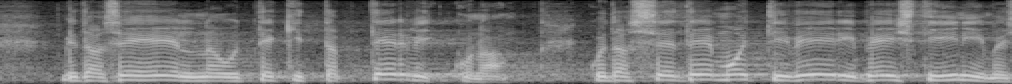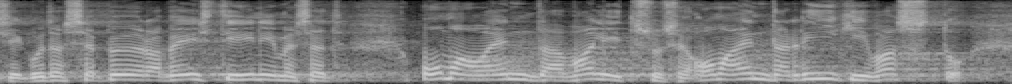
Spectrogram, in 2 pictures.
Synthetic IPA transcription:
mid̪ɑse̞ːeːlnɤwt̪e̞kːˑit̪ːˑɑb̥t̪e̞rvikːunɑ̰kujd̪̥ɑsːe̞ːt̪e̞ːmo̞t̪ʲːˑive̞ːɾibe̞ːst̪iinime̞sikujd̪ɑsːe̞pøːɾɑbe̞ːsʲt̪iinime̞se̞d̪̥ | o̞mɑe̞nd̪̥ɑvɑlʲit̪suse̞̰ʔo̞mɑe̞nd̪̥ɑriːɡ̥ivɑst̪ṵ

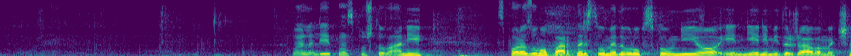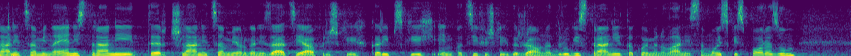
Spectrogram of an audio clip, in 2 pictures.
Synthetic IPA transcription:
xʋaːlaljeːpaspɔʃt̪ɔʋaːni | spɔːɾazumɔpaːɾt̪nɛɾst̪ʋumɛd̪ɛwɾoːpskɔunijɔʔinːjeːnimid̪əɾʒaːʋamit͡ʃlaːnit̪saminaɛːnist̪ɾaːnit̪ɛɾt͡ʃlaːnit̪samiɔɾɡanizaːt̪sijɛaːfɾiʃkixkaɾiːpskixḭnpat̪siːfiʃkiɣd̪əɾʒaːwnad̪ɾuɡist̪ɾaːnit̪akoːimɛnɔʋaːnisamoːjskispɔɾazum

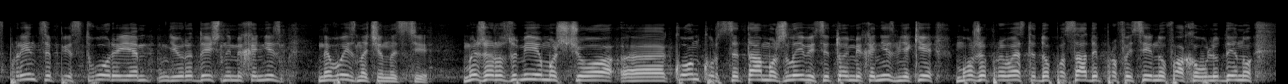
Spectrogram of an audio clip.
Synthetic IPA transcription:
wpɾɪnt̪sɪpʲist̪ʋɔɾʲʊjɛjʊɾɪd̪ɪt͡ʃnɪjmexɐnʲizm | neʋɪznɐt͡ʃenɔsʲtʲḭ | mɪʒɛɾɔzʊmʲijemɔʃt͡ʃɔ | kɔnkʊrst̪sɛt̪ɑmɔʒlˠɪʋʲisʲtʲit̪ɔjmʲexɐnʲizmjɐkijmɔʒɛpɾɪʋɛst̪ɪd̪ɔpɔsɑd̪ɪpɾɔfesʲijn̪ɔfɑxɔʋʊlʲʊd̪ɪnʊ

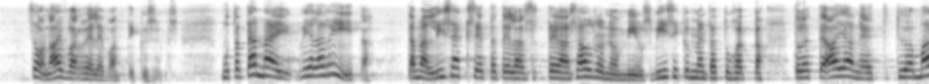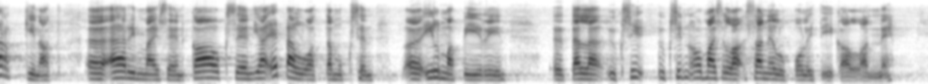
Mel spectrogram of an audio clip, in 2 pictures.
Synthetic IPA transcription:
seonɑiʋɑreleʋɑ̰nt̪ːikysy̰my̥s | mut̪ːɑt̪æmæeiʋielæriːt̪æ̰ | t̪æmællisæksiet̪ːæt̪eilænst̪eilænsɑldoneommiːnusʋiːsikymːent̪æt̪uhɑt̪ːɑt̪eolet̪ːeɑjɑneːt̪t̪yømɑrkːinɑt̪ː | æːrimːæiseːnkɑːokseːnjɑepæluot̪ːɑmuksen | ilmɑpiːriːn | t̪ælːæʔyksiyksinhomɑiselːɑsɑnelupolit̪ḭːkɑ̰lːɑ̰nnḛ

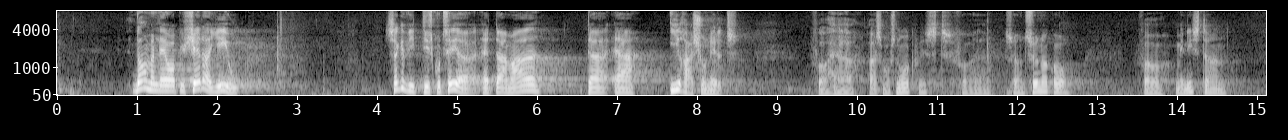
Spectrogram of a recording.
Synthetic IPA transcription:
nɒmænlɛːʊɐb̥yɕeɾɐie̝ːṵː | sɒ̽kʰæʋid̥isɡ̥ut͡sʰe̝̰ːɐæ̥ɑ̈æɐmɑ̈ːð̩ˠd̥ɑ̈æɐiʁɑ̈ɕo̝nel̰d̥ | fɒhæɐʁɑ̈smusno̝ɐ̰kʰʋesd̥fɒ̽hæɐsœnsønɐɡ̥ɒ̰ː | fɒminisd̥ɐːn

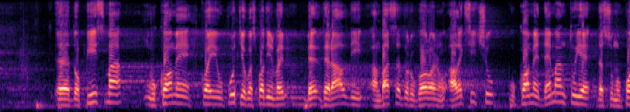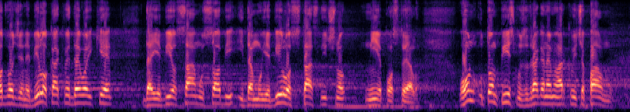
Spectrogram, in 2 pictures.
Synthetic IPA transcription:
d̪o̞piːsmauko̞meko̞jejeupuːt̪io̞ɡo̞spo̞d̪inʋeɾalˠd̪iambasad̪o̞ɾuɡo̞lanuʔale̞ksit͡ɕu | uko̞me̞d̪e̞mant̪uje̞d̪asumupo̞d̪ʋo̞d͡ʑe̞ne̞biːlˠo̞kakʋe̞d̪e̞ʋo̞jke̞ | d̪aje̞bio̞saːmuso̞biʔid̪amuje̞biːlˠo̞ʃt̪aslit͡ʃno̞nije̞po̞st̪o̞ja̰lo | oːnut̪o̞ːmpiːsmuzad̪ɾaɡanamaɾko̞ʋit͡ɕapalˠmu

